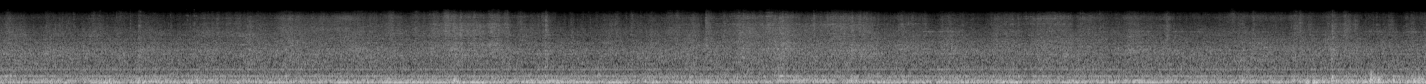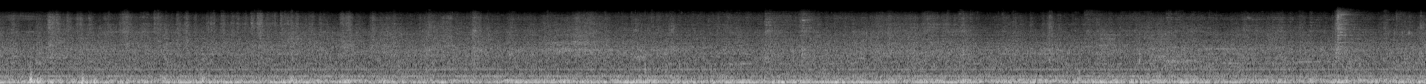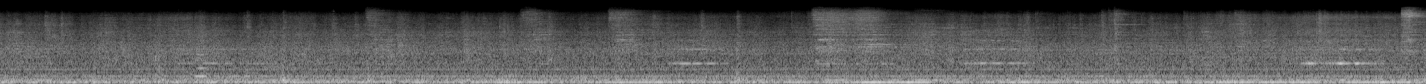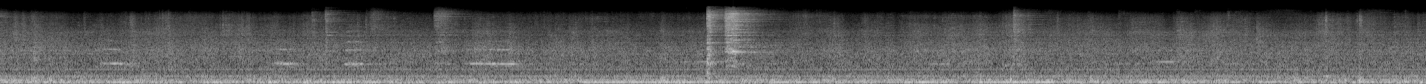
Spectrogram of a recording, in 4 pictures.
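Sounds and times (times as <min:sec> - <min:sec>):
train wheels rolling on rail: 0:00.0 - 0:57.0
wheel squeals: 0:30.2 - 0:31.2, 0:34.6 - 0:35.9, 0:36.6 - 0:39.0, 0:41.4 - 0:42.6, 0:43.8 - 0:44.2, 0:45.5 - 0:46.6, 0:47.4 - 0:48.1.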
